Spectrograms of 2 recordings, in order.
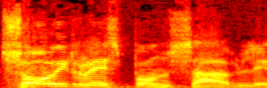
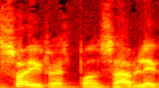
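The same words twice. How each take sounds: First: It is said warmly, full of feeling. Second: It is said flatly, without feeling. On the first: The speaker calls it right. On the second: The speaker calls it wrong. "no dice"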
